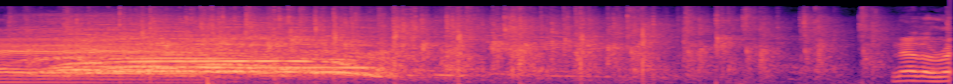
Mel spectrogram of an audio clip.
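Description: A studio audience at a talk show claps and cheers. Loud sustained tones and singing voices at the start give way to scattered clapping that fades, and a voice rises again at the end.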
